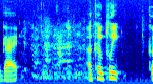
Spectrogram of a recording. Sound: audience laughing

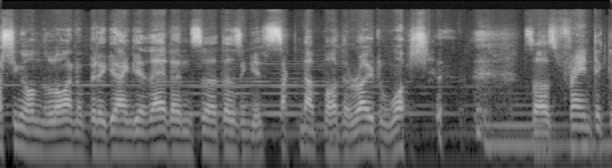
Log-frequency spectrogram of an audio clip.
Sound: laughs

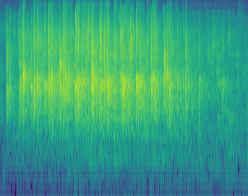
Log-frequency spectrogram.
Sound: attendees applauding

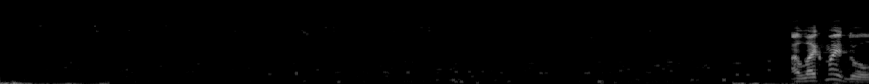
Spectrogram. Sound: birds chirping

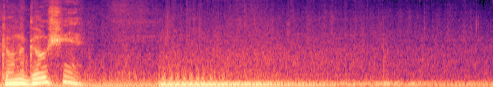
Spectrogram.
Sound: car drives away

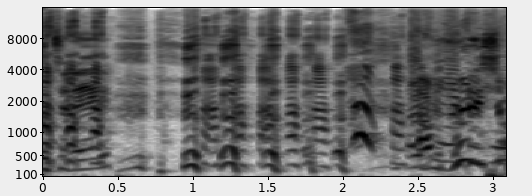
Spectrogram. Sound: laughter

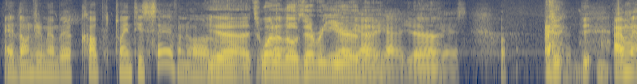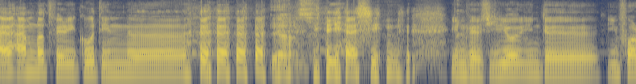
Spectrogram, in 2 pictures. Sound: laughs

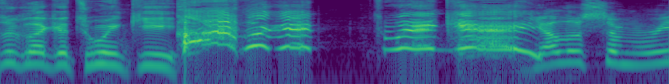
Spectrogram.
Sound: high pitched

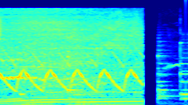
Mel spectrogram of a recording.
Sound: siren wailing

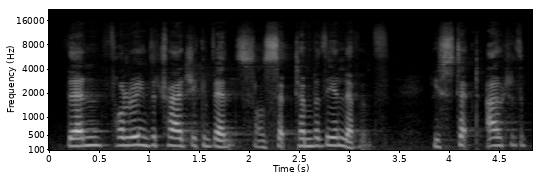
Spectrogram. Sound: none

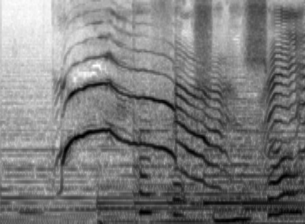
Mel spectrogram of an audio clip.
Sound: groans

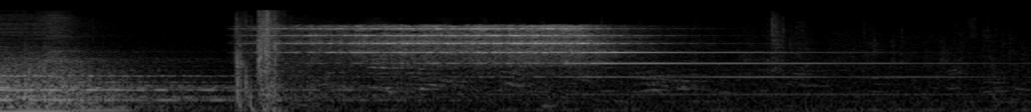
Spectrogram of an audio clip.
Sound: school bell rings

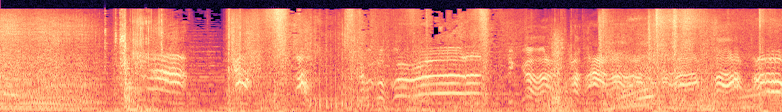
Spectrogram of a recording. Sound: grunting, groaning

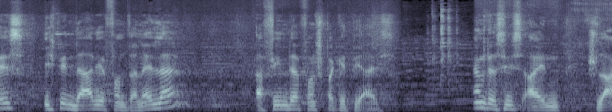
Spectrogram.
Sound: speaking in foreign language

